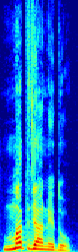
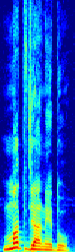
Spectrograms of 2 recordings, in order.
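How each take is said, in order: The two takes are said the same way.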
